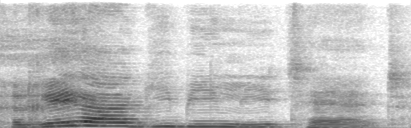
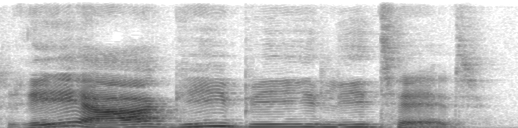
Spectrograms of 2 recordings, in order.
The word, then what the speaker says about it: Reagibilität: Mit der Betonung ist sie damit so... – Reagibilität. – Reagibilität. – Ja. – Also wie reagieren erstmal? – Ja, genau. – Aber das ist die Möglichkeit zu reagieren. Reagibilität.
